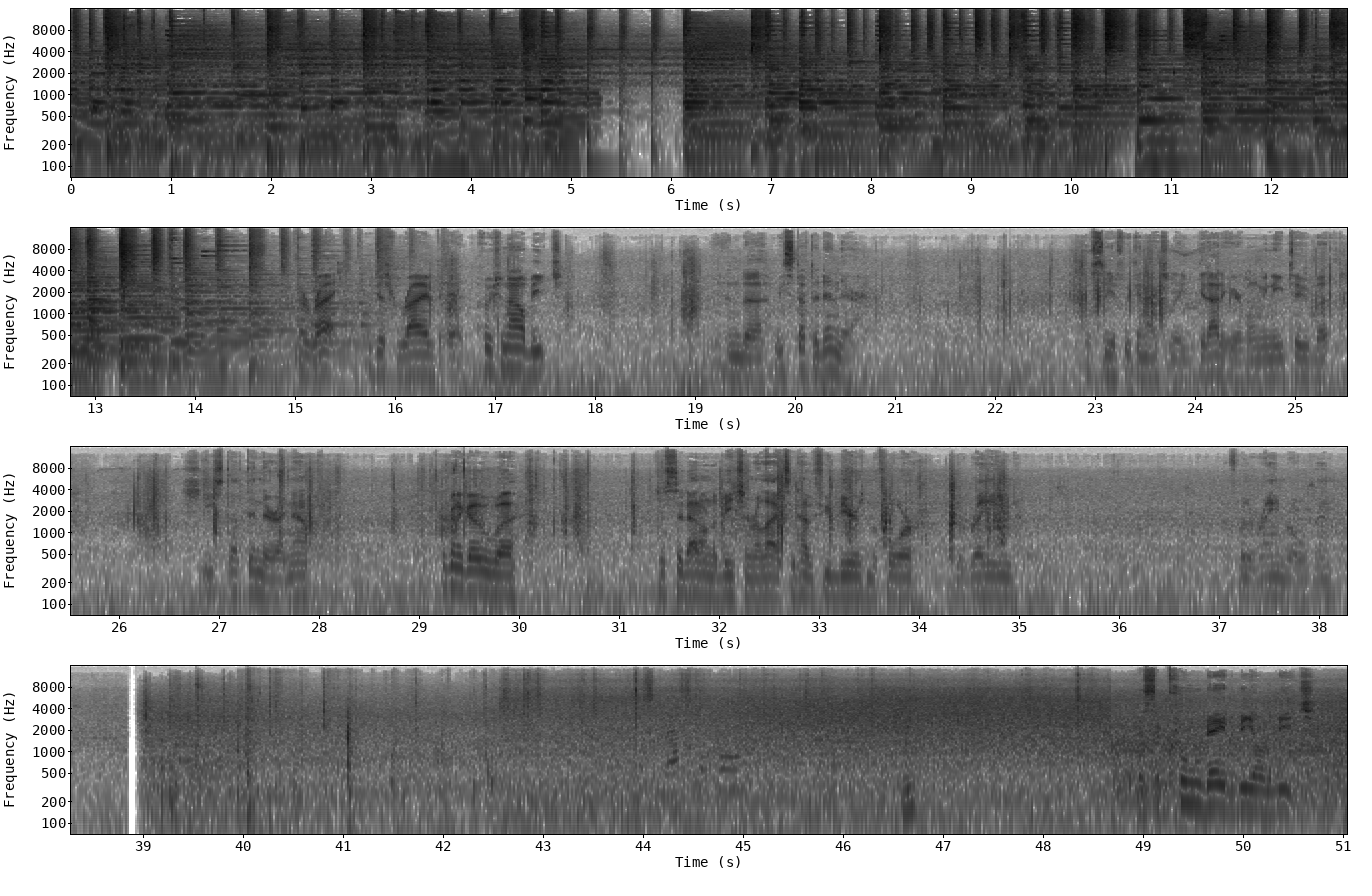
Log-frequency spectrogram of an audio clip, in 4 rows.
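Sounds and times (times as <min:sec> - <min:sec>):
wind rumbling on microphone: 0:16.0 - 0:37.3, 0:38.1 - 0:51.0
footsteps on sand: 0:17.6 - 0:19.2, 0:20.7 - 0:35.0, 0:39.3 - 0:43.7
wind buffeting microphone: 0:38.5 - 0:51.0.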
